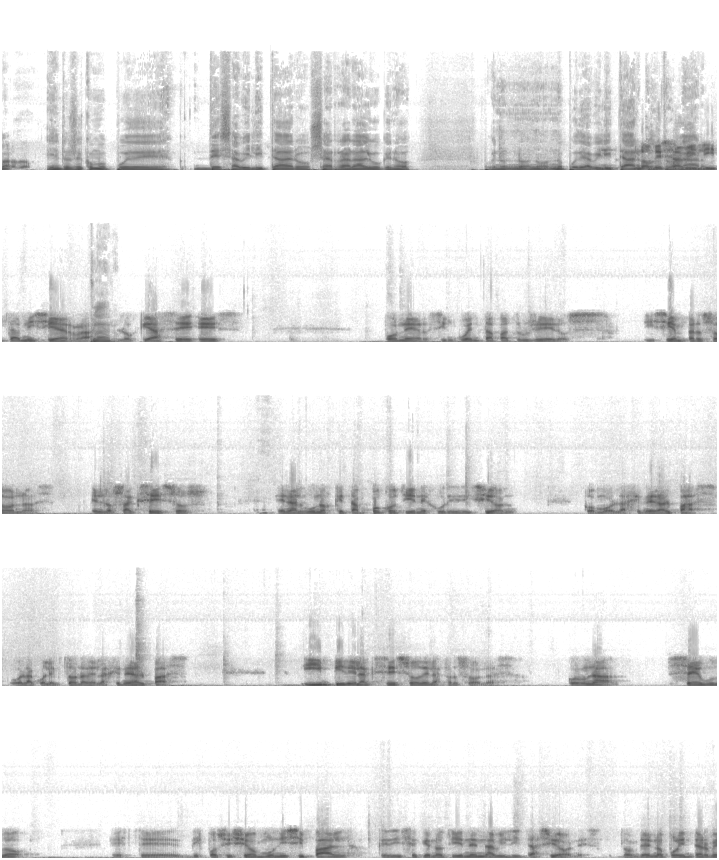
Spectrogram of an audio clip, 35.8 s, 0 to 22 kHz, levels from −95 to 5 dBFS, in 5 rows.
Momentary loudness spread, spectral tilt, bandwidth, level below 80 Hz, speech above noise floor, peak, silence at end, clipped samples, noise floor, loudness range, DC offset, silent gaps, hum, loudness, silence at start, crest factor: 13 LU; -5.5 dB/octave; 15.5 kHz; -52 dBFS; 32 dB; -18 dBFS; 0 s; under 0.1%; -67 dBFS; 5 LU; under 0.1%; none; none; -35 LUFS; 0 s; 20 dB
